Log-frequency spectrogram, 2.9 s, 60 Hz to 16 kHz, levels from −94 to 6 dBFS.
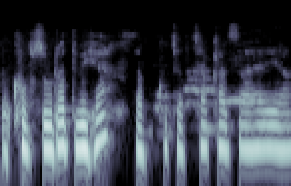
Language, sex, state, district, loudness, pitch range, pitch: Hindi, female, Bihar, Purnia, -19 LUFS, 185-200 Hz, 190 Hz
